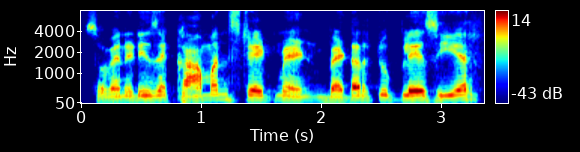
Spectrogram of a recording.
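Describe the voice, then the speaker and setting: A man's voice: mid-range voice, steady tone, normal speed, fairly bright tone, no echo, studio quality. A man giving a live coding lecture as an instructor, repeating himself and prodding listeners with questions. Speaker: programming instructor.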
